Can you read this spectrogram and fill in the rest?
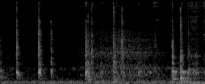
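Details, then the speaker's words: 1978 VW Super Beetle, battery at 12.73 V, about to test charging: several sharp irregular clicks on turning the key with no cranking or catching; intermittent no-start, owner suspects a bad ignition switch, unconfirmed. "I think it's got a bad ignition switch."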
